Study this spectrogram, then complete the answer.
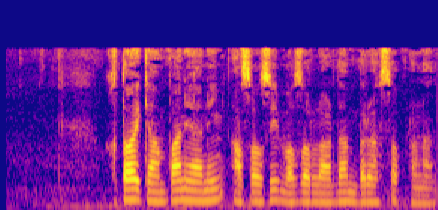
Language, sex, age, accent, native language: Uzbek, male, 25-34, Andijon, Uzbek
